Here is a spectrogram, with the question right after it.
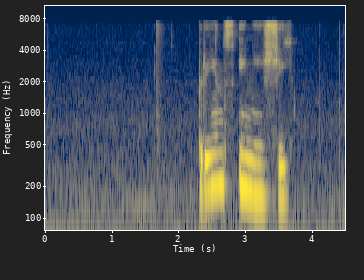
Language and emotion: Russian, neutral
